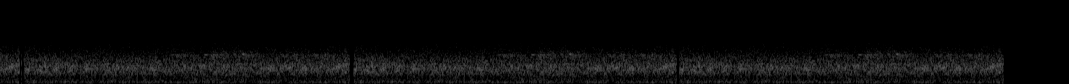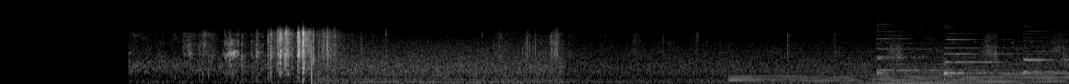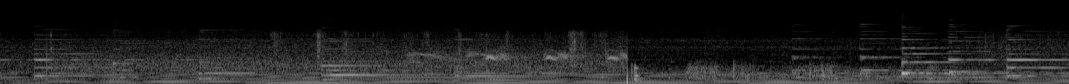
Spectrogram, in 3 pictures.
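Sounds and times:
deer footsteps in dry leaves: 12.0 - 32.0
faint woodland hiss: 17.3 - 32.0.

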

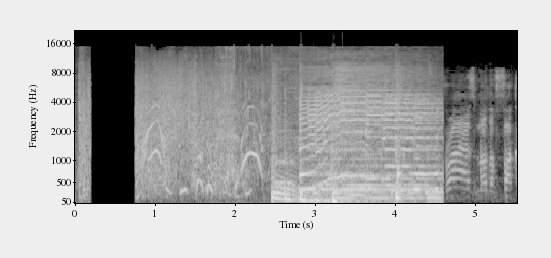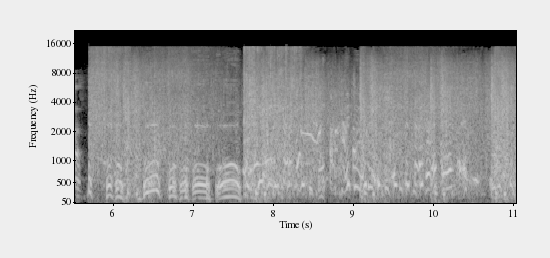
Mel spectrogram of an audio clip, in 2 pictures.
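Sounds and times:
short rising and falling tones: 2.5 - 4.6.

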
